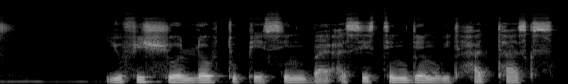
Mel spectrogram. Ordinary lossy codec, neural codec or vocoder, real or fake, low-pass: none; none; real; 14.4 kHz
